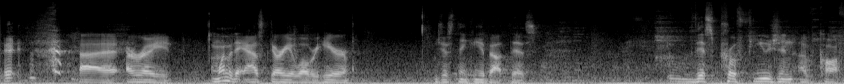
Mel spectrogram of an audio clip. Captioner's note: laughing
